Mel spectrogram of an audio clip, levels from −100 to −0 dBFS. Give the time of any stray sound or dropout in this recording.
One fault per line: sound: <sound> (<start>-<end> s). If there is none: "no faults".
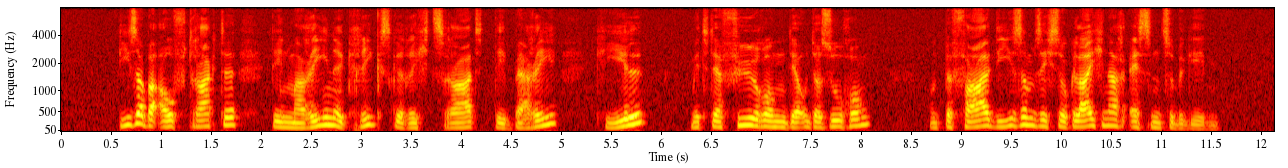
no faults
